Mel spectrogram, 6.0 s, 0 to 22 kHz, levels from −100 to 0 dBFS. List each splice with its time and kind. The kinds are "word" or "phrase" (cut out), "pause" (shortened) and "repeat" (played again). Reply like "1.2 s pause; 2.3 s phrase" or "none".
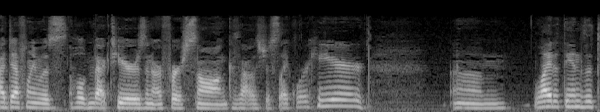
none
